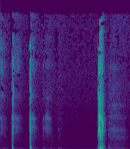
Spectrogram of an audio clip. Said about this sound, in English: What's that cough? But that's COVID.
